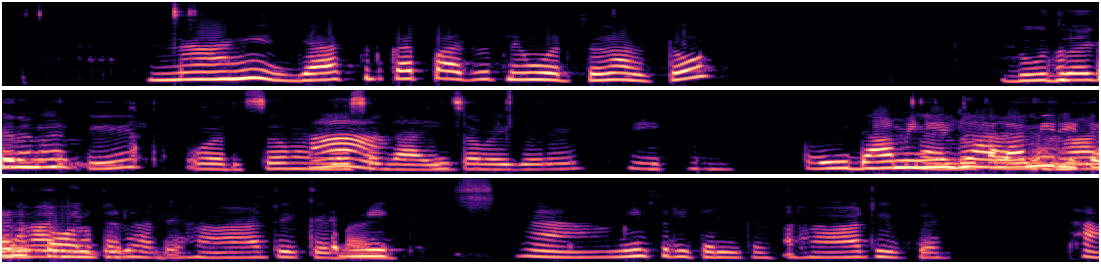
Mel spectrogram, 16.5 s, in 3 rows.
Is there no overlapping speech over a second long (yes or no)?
no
